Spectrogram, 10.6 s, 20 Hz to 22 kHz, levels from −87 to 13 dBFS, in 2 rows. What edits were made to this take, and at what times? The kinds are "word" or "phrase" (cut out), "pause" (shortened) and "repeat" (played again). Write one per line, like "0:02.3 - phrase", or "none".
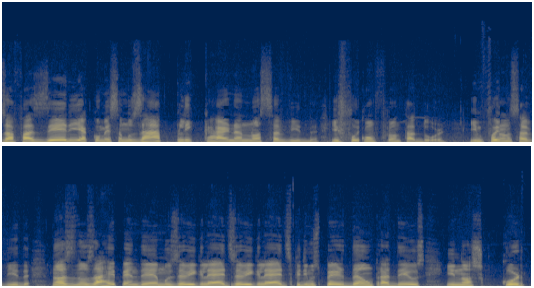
0:03.2 - pause
0:03.6 - word
0:04.5 - pause
0:05.0 - phrase
0:07.6 - repeat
